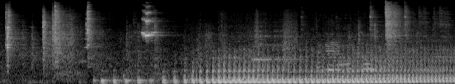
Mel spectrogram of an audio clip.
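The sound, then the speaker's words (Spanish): Motorcycle engine on a ride to a rural Yucatán apiary, along a stony, waterlogged dirt track after a storm. A few short bursts come first, then a steady droning engine note that grows louder and holds. “Para visitar a sus abejas recorren en moto 21 kilómetros.”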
